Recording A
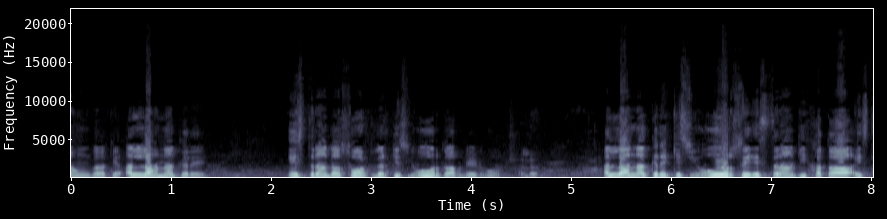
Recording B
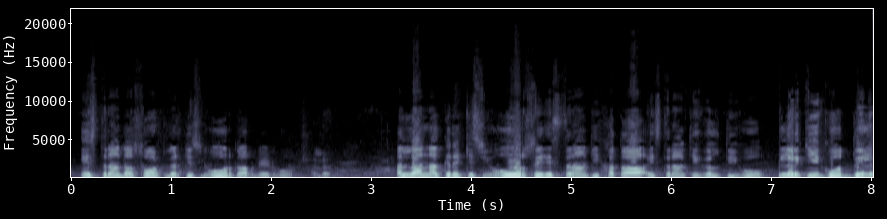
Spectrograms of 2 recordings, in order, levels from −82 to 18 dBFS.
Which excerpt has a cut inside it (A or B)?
B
